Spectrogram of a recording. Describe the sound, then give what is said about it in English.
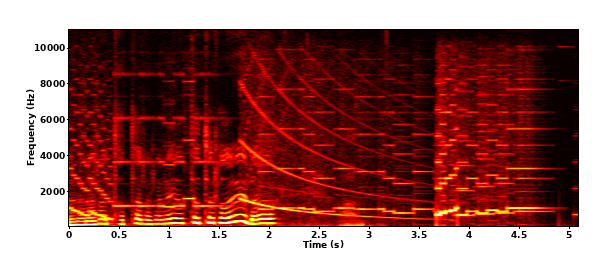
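The American Patrol March, a 19th-century U.S. march, rendered as bright, synthesized music in a platformer video game where a character climbs ladders through a maze: wavering electronic tones with vibrato, a long downward-swooping note, then a run of crisp stepped notes, fairly loud throughout. “And it opens up with a bit of Beethoven, and then it's constantly playing this 19th century U.S. march, the American Patrol March.”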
